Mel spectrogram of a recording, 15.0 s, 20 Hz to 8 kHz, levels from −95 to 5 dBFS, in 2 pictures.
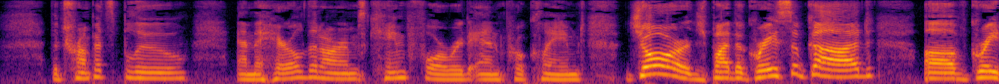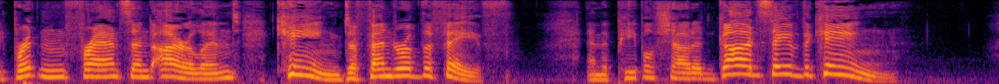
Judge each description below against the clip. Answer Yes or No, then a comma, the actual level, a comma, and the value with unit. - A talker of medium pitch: Yes, medium, 170 Hz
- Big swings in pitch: Yes, wide, 6.2 semitones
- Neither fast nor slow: Yes, average, 150 wpm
